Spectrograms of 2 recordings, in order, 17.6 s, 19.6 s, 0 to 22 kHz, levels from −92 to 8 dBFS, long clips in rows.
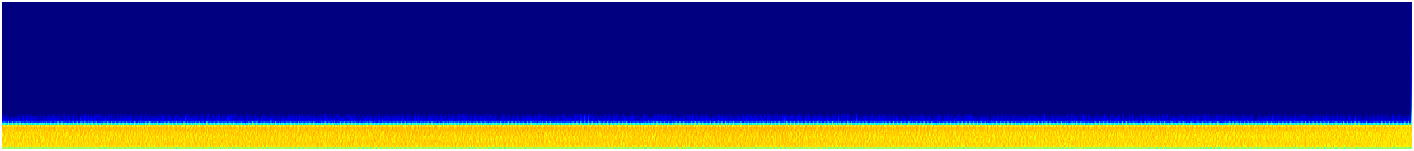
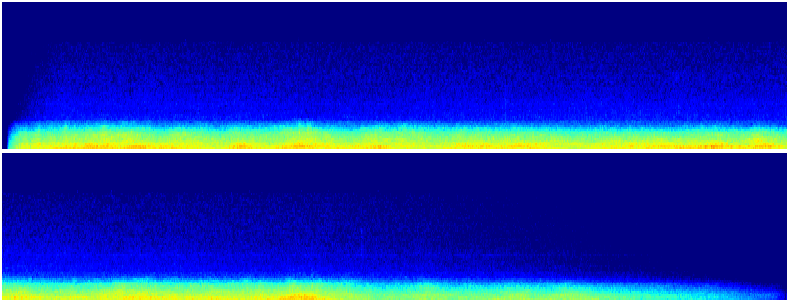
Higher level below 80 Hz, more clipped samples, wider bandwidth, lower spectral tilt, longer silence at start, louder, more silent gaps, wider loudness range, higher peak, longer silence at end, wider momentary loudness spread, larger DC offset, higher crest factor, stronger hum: second, -84 dBFS vs -44 dBFS; neither; second, 4.4 kHz vs 6.4 kHz; second, 0.5 dB/octave vs -9 dB/octave; about the same, 0 s vs 0.1 s; first, -14 LUFS vs -26 LUFS; neither; second, 1 LU vs 14 LU; first, -2 dBFS vs -10 dBFS; second, 0 s vs 1.35 s; second, 1 LU vs 16 LU; neither; about the same, 14 dB vs 18 dB; neither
